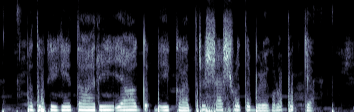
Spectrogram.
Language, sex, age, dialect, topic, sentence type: Kannada, female, 25-30, Dharwad Kannada, agriculture, statement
